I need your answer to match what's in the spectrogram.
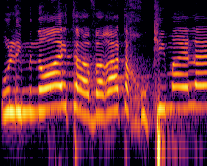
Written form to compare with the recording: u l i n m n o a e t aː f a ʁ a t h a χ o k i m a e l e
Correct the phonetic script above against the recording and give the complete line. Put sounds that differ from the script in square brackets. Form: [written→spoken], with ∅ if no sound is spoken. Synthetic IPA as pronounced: u l i [n→∅] m n o a e t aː [f→v] a ʁ a t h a χ [o→u] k i m a e l e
